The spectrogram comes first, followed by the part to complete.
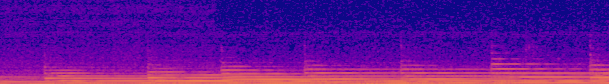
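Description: Soft, slow keyboard music: held notes layered into chords, a new note entering about once a second.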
